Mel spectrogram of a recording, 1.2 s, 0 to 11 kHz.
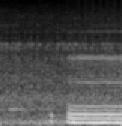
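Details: Core 2 Duo desktop, upgraded, after six months of use without cleaning, booting, noisy hard drive in a Scythe Himuro enclosure: low steady hum, no rattle, ticking or bearing growl; quiet, healthy fans.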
